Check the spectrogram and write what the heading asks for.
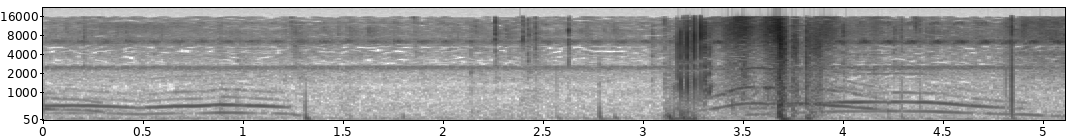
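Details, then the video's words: Two cats fighting at night trade long, wavering low wails, then a sudden harsh burst of hissing and scuffling before the mournful yowling resumes, rising and sliding down. "দুই ভৌতিক বিড়ালের ভয়ানক মারামারি, আমার রাতের ঘুম হারাম করছে এই স্বামী স্ত্রী, cat's fighting video"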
